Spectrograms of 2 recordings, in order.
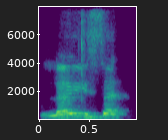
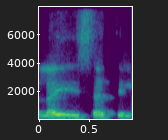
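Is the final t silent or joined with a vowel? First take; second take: silent; joined. First: The t is stopped dead with no vowel. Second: The t carries an i vowel onward. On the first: "kalau saya matikanlah" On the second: "Kalau saya hidupkan"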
